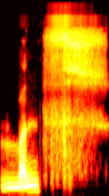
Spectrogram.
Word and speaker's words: months: Okay, so it's supposed to be months. So you have an N, a TH, and an S.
